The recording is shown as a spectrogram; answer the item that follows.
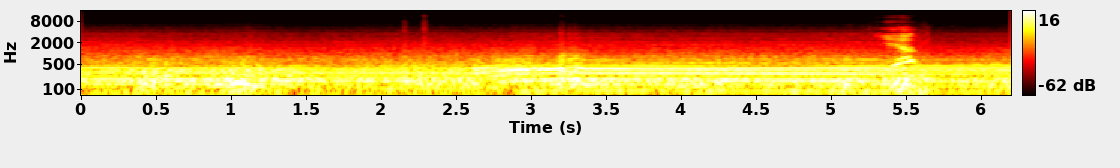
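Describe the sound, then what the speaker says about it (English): A Mercedes-Benz GLE 63 AMG S Coupe engine drones loudly up close as the car is driven, its steady engine tone rising in pitch midway through, with a brief swell of revs near the end. "This motor is absolutely angry, and it's a beast."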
